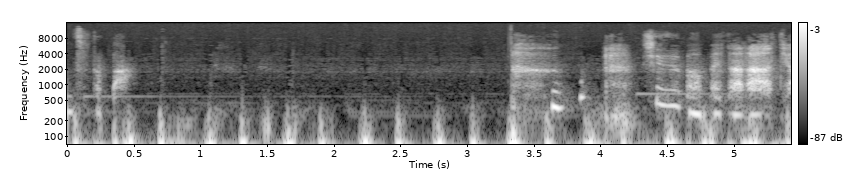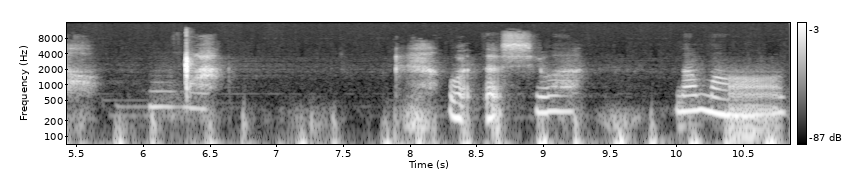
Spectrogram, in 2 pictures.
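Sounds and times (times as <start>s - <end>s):
rapid heartbeat of deep low thumps: 0.0s - 10.8s.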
